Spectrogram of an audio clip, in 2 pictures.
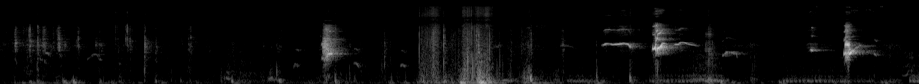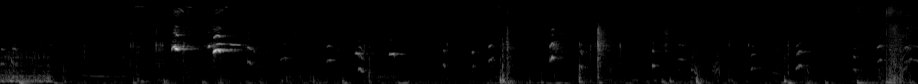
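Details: Young Siberian Husky puppies trying out their first steps. Short, high, wavering whines and squeaks come in scattered bursts, mixed with paw thumps, scuffling and rustling on the floor.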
